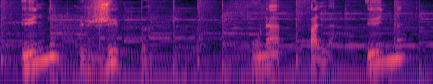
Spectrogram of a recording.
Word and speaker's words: jupe: La J en francés se dice J y se pronuncia como una doble L argentina. Une jupe. Una falda. Une jupe.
